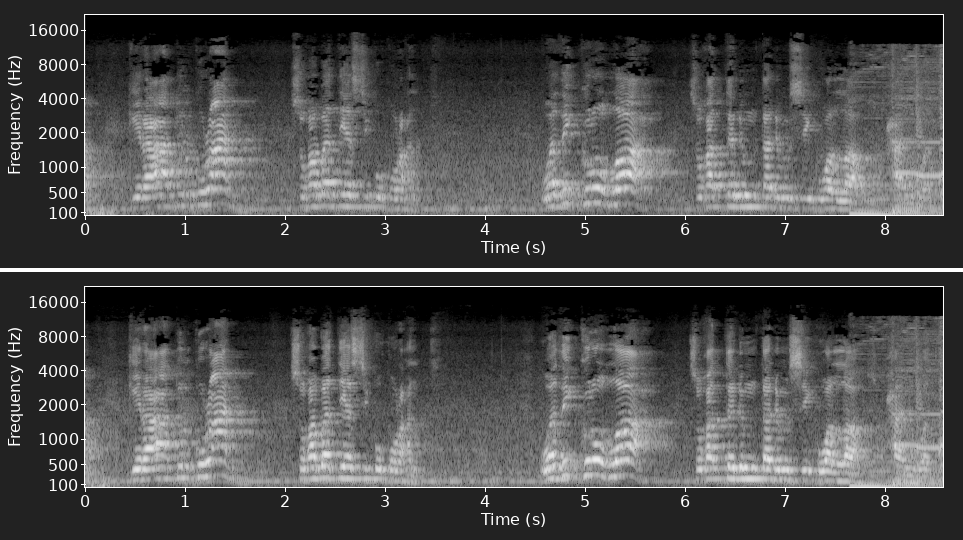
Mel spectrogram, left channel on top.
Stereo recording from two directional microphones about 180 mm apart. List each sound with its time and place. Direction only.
0.5 s a man's voice: 40° right (ahead or behind)
4.6 s a man's voice: 35° right (ahead or behind)
7.7 s speech: centre (ahead or behind)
